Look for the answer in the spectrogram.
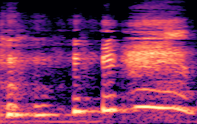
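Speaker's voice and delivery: high, bright laugh bursting out; burst of laughter. Real, not acted. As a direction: laugh out loud at the memory. Laughs at own story. (gargalhada alta e aguda)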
